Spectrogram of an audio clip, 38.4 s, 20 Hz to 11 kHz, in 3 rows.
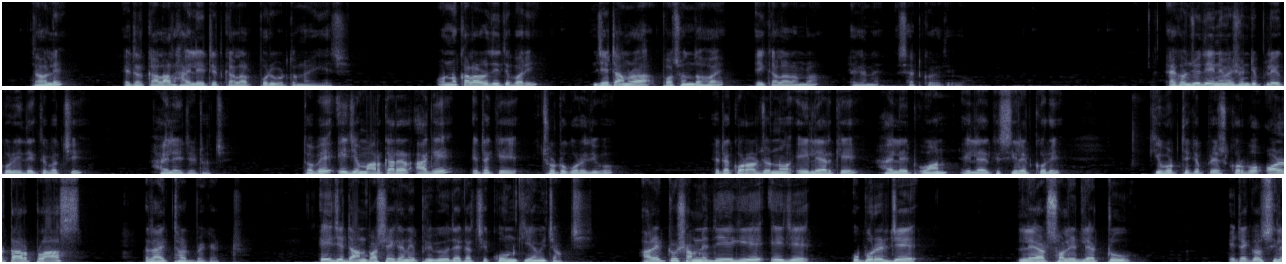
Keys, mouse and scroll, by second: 4.4 click, 9.2-20.6 drag, 26.1 click, 26.8 alt+], 32.1-34.0 drag.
